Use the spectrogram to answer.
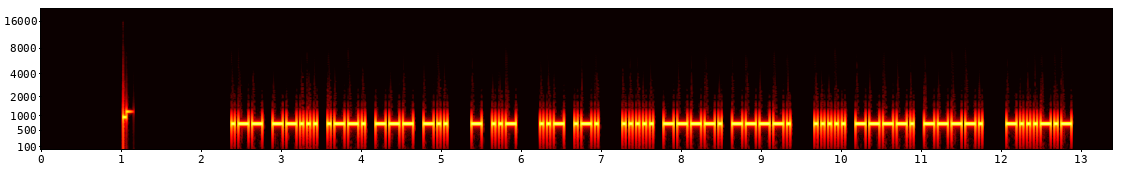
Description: Morse code, heard as a keyed tone, about 27 wpm, 700 Hz. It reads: W7POD TU UR 599 599 <BK>
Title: SOTA QSO Practice 28wpm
